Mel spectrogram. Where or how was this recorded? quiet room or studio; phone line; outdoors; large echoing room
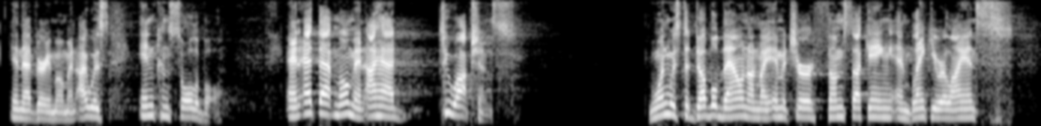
large echoing room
